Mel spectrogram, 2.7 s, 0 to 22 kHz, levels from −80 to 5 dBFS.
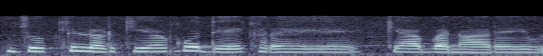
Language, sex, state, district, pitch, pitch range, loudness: Hindi, female, Uttar Pradesh, Budaun, 205 Hz, 195-230 Hz, -17 LUFS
